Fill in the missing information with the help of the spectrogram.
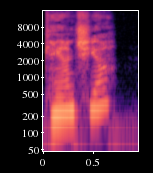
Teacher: The T and Y blend together to make a ch sound.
